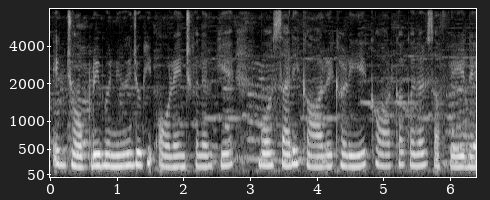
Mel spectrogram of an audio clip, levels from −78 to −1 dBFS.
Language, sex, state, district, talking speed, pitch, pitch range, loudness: Hindi, female, Rajasthan, Jaipur, 195 wpm, 210 Hz, 195-225 Hz, -15 LUFS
